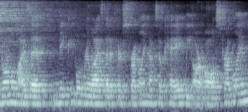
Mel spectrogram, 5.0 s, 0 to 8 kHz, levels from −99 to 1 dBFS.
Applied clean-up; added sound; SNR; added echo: none; Crash cymbal; 19 dB; reverberation time 1.0 s.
